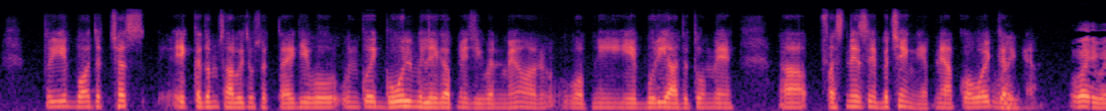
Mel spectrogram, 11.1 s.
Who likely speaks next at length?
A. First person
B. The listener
B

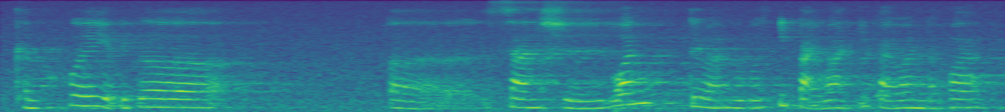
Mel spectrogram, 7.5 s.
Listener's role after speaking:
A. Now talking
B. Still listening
B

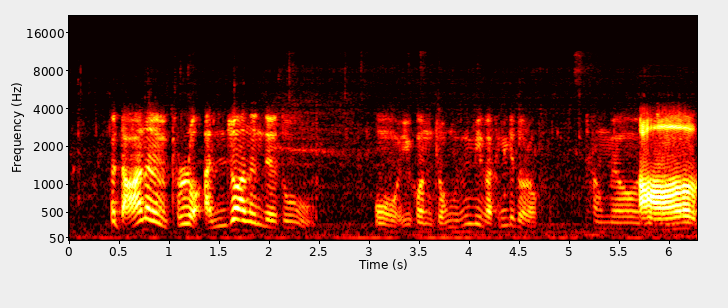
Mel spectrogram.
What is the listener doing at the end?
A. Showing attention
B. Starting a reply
B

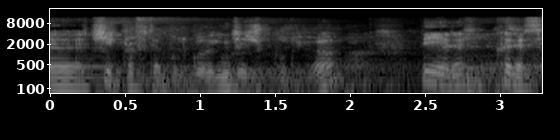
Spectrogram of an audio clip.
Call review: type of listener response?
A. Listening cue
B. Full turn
A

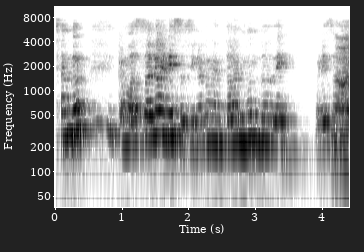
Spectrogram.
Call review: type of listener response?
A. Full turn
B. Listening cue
A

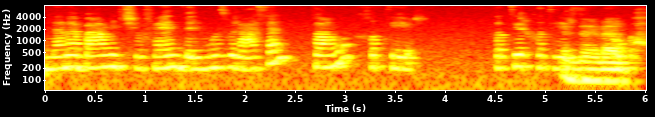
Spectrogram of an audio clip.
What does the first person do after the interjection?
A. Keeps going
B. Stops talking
A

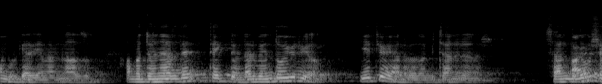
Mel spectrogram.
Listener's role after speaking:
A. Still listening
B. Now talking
B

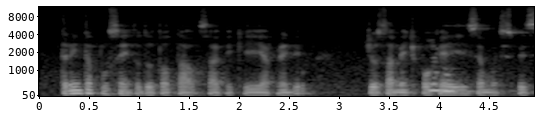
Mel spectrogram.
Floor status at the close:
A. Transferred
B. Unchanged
B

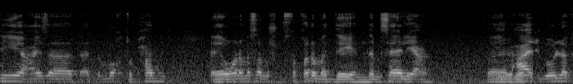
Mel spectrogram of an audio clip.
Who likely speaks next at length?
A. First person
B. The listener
A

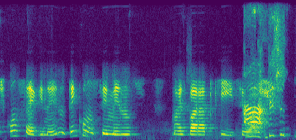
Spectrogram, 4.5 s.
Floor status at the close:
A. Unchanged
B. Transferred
B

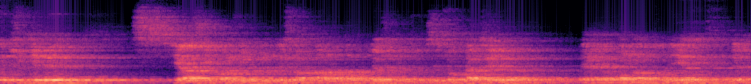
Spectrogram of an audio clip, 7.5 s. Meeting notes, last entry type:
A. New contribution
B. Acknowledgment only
B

